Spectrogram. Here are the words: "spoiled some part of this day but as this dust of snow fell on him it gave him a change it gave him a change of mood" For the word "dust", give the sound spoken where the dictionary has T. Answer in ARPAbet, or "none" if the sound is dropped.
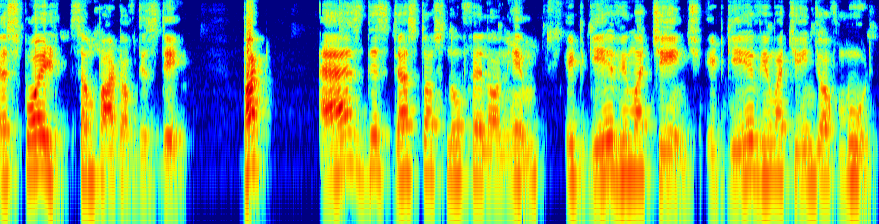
T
